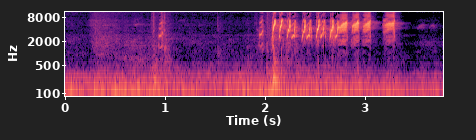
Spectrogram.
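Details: Flamboyan bird, used to prompt captive flamboyans to sing: after a few faint chips, a lively burst of quick, high, rattling chatter lasting over a second, each note sharp and repeated rapidly.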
